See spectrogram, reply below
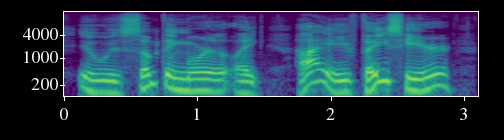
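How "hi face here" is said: put-on cartoon character voice. Voice actor recalling the first voice tried for a role, a voice like Barney. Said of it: "the first voice I did was closer to the character Barney".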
